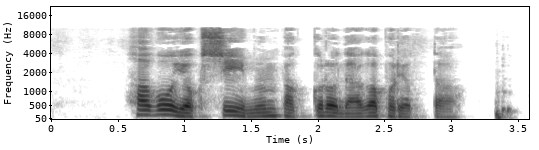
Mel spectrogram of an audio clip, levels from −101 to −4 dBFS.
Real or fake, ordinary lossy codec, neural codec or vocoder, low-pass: real; MP3, 64 kbps; none; 9.9 kHz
